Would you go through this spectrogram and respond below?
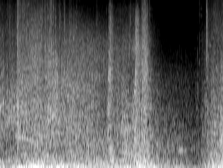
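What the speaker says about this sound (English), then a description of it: "how would you like a wall of fire?" A wall of fire spell in Dragon Age Inquisition roars up as a dense, rushing crackle with soft bursts, loud and continuous for a few seconds with no talking.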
